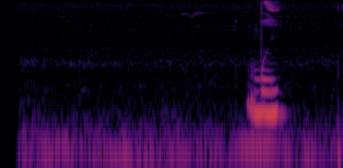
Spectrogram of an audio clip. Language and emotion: Russian, neutral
